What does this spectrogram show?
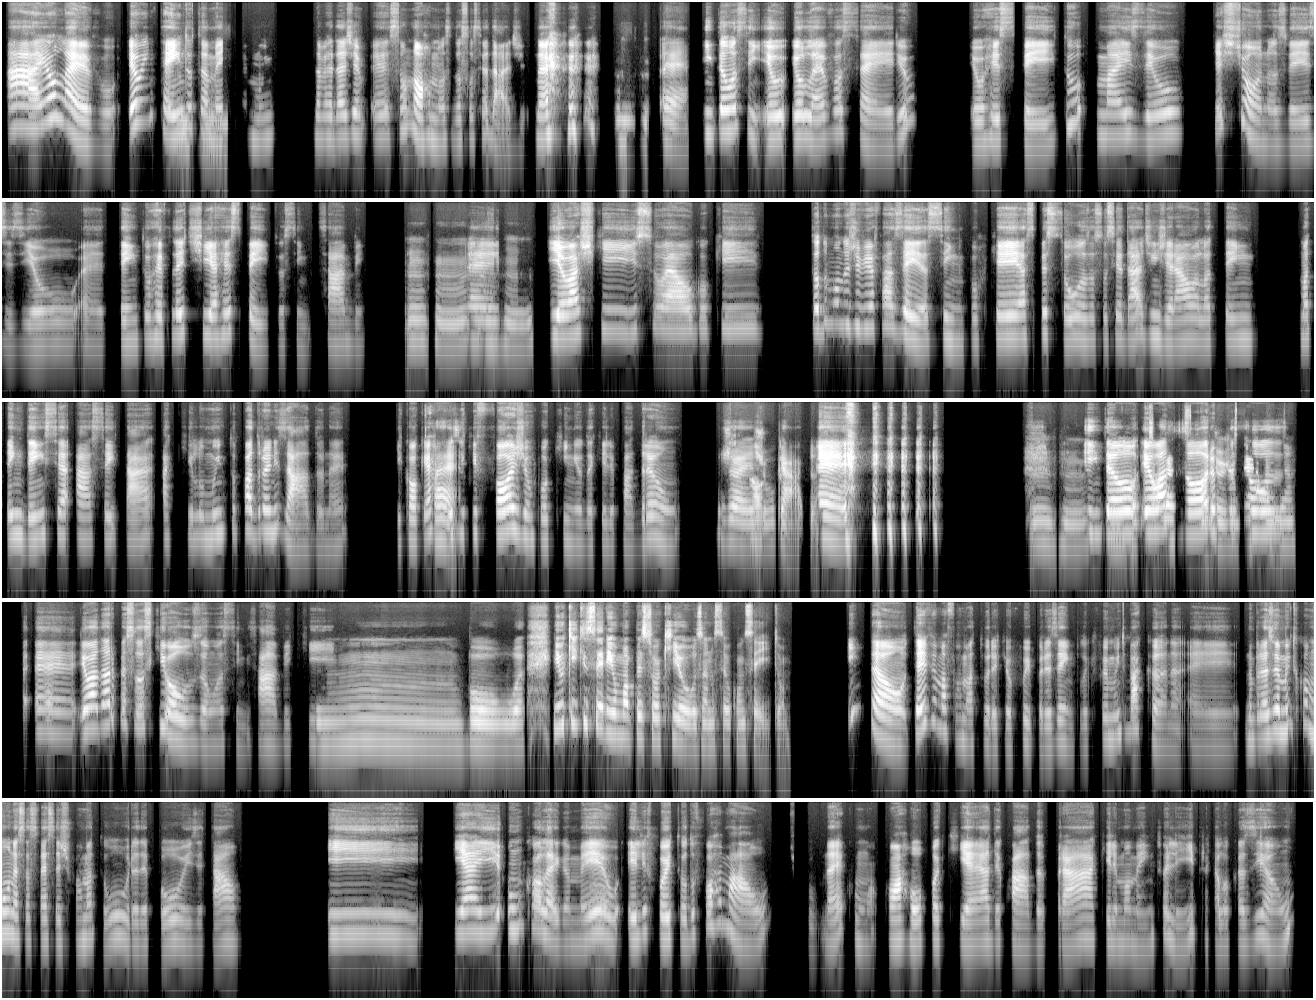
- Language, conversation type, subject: Portuguese, podcast, Como você escolhe roupas para se sentir confiante?
- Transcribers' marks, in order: chuckle; laugh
